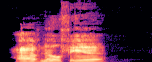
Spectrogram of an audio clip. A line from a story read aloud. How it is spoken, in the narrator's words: answered as softly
